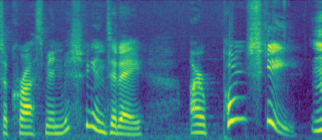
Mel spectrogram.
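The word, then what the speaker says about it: pączki: Pezaski. Pezaski. I think I pronounced it four or five different ways. But you've now you know it's punchki.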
